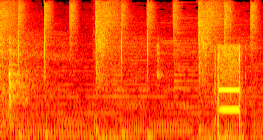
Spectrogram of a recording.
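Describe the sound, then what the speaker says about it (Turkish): Telephone keypad tones beep in a quick sequence during a toy cafe play scene, each dialed digit a short clear electronic tone with brief gaps, close and moderately loud over faint background music. "Ben hemen arayayım o zaman."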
